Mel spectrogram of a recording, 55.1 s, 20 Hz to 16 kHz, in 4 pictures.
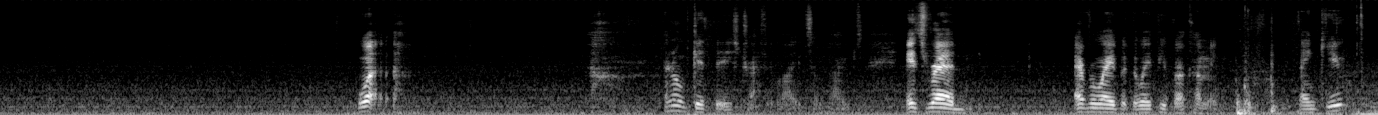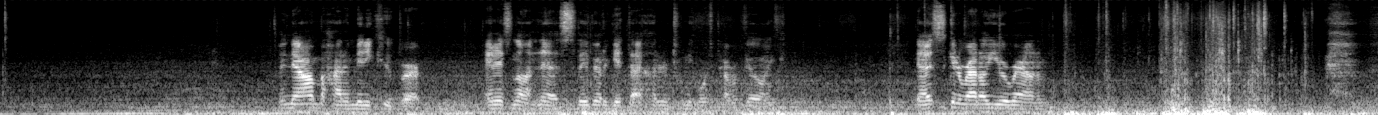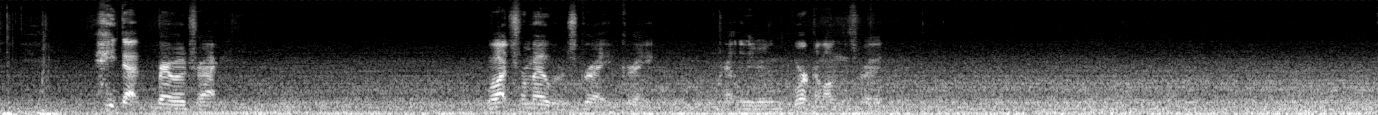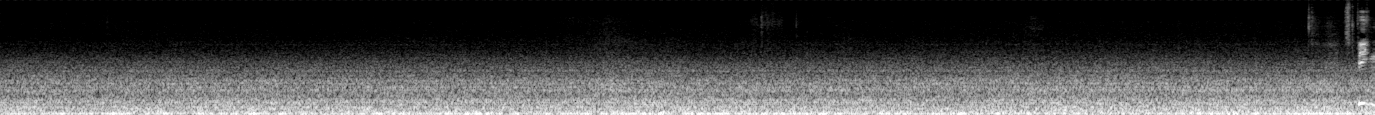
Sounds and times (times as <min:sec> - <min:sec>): Car: 0:00.0 - 0:55.0.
